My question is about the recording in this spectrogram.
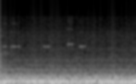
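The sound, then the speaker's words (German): A computer boot-up sound effect from the start of the video game Command & Conquer: a steady low, droning hum runs throughout, with several faint, short high-pitched blips scattered irregularly over it. No one speaks. “ich muss nur diesen, dieses IVA-Boot abhören am Anfang des Spiels und schon weiß ich, es ist Command and Conquer.”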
